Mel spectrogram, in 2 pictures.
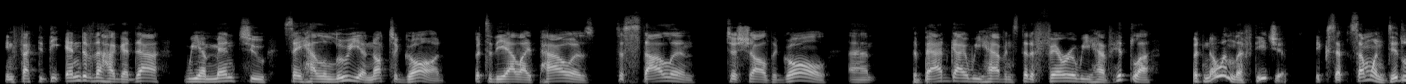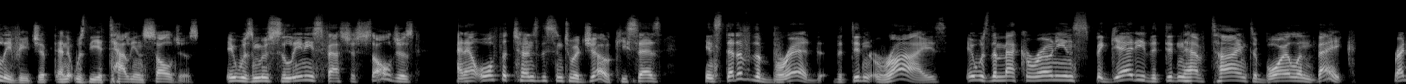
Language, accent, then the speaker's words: English; Israel; Growing up in Israel, you know, your average Jewish education in Israel, you learn close to nothing about North African Jewish culture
